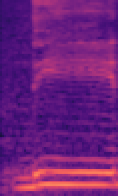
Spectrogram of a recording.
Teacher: dia hurufnya jahr ya, dan syiddah. Jadi tertahan suara dan nafasnya. Din. Kalau ta itu kan tertahan suaranya, mengalir nafasnya.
